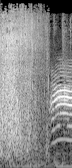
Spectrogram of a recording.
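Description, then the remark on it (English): A burst of splashing, rushing noise gives way to a single loud, drawn-out cat yowl with clear harmonic tones, prominent, lasting the final half second. “And speaking of cats, a Florida woman is facing charges for allegedly tossing her ex's cat into a river.”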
